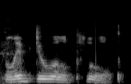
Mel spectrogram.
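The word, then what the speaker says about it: Blibdoolpoolp: it's pronounced blibdual plulp. Yeah, It's supposed to be the sound of water dripping.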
